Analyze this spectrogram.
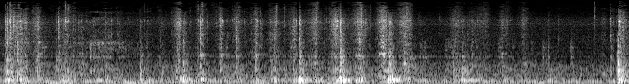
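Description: Close handling noise: irregular knocking, clattering and rubbing of hard parts near the microphone, busiest in the middle and ending with a single sharp knock. A faint steady low hum runs underneath.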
